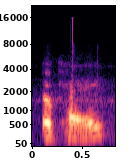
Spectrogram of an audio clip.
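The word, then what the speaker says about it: Okeh: Okay. Okay is spelled O-K-E-H.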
